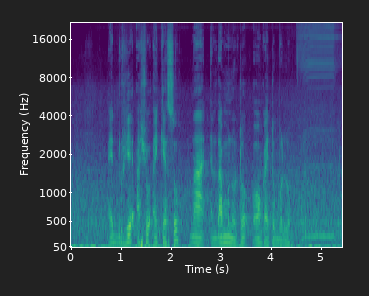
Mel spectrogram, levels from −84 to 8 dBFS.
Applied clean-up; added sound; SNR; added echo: none; Waves, surf; 5 dB; none.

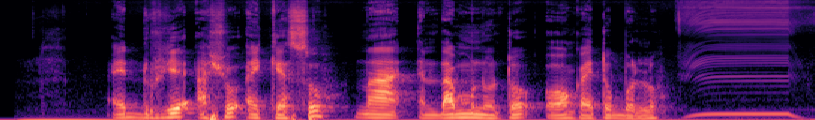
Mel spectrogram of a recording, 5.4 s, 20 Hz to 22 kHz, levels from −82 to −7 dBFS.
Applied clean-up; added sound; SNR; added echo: none; none; none; none.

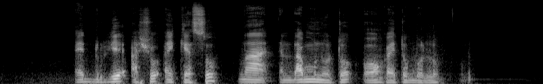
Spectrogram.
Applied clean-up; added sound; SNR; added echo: neural mask model RNNoise.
